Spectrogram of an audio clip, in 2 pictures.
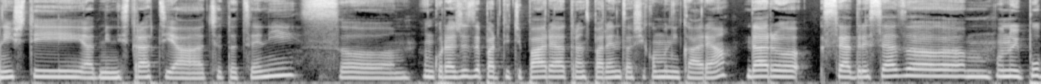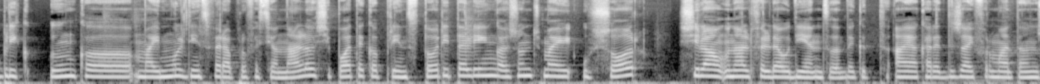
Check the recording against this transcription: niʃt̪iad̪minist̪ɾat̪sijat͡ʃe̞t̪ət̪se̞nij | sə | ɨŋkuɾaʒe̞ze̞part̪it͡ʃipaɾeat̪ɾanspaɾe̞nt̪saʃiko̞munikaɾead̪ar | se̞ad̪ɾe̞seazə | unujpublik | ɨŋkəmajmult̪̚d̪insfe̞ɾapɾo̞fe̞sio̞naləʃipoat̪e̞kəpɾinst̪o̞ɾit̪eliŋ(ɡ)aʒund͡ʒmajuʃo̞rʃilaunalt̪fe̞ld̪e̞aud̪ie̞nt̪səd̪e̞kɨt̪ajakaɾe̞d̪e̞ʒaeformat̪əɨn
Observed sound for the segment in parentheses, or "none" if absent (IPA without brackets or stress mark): ɡ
